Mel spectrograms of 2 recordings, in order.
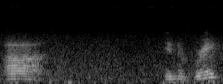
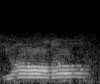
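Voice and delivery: imitating a North Carolina drawl, a touch louder; 5 semitones higher, 9 dB louder, slower than usual. Retelling the pilot's words in a North Carolina drawl. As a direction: lean into a Southern drawl on you all. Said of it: "you know, the North Carolina drawl".

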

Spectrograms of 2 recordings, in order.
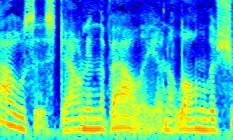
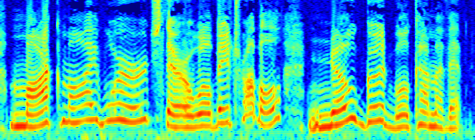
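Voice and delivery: alarmed mother foretelling trouble; alarmed warning; 5 semitones higher, 7 dB louder than usual. A narrator's reading. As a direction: warn with dramatic alarm. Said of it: "cried her mother in alarm".

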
